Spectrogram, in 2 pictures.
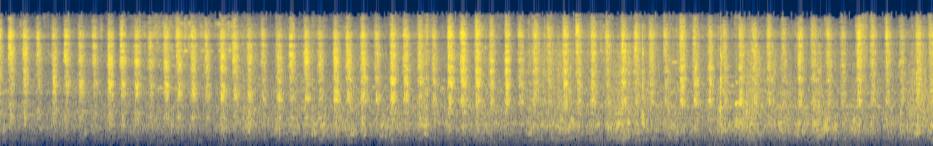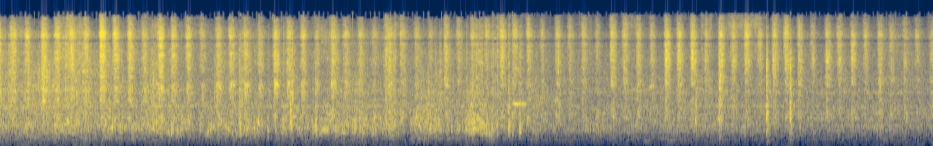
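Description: Train wheels clatter rhythmically over rail joints close by.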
